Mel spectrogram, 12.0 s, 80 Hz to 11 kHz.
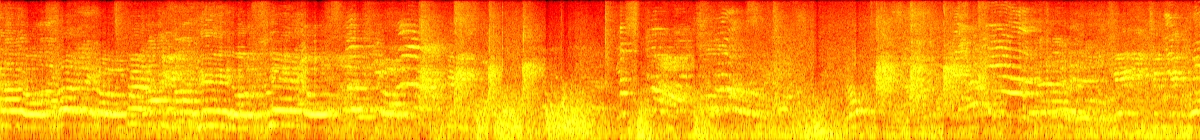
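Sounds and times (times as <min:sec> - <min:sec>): voices in a hall: 0:00.0 - 0:12.0.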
